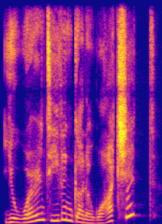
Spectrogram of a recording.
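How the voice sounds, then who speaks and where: A woman's voice: mid-range voice, sing-song, normal speed, dark tone, dry recording, clean studio sound, pitched above the performer's own voice. A woman voicing a smug, fussy teenage boy who teases and condescends in an audio story. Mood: teasing. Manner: teasing, condescending.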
